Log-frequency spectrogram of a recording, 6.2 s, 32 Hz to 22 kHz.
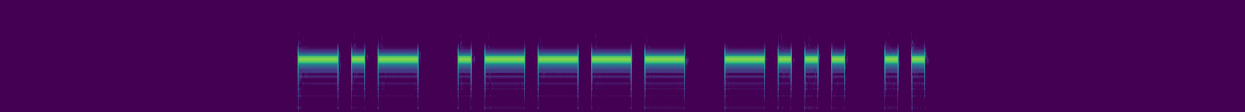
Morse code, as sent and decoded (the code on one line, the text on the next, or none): -.- .---- -... ..
K1BI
